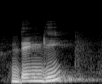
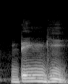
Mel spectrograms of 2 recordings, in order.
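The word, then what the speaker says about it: dengue: এখানে একটা সেন্টেন্স লিখলাম ডেঙ্গি has broken out ইন our town ঠিক আছে আচ্ছা প্রত্যেককে বলে দিই সে উচ্চারণটা কিন্তু সবসময় ডেঙ্গি আমরা ডেঙ্গু বলি অনেক সময় এগুলোকে আমাদের একটু ঠিক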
